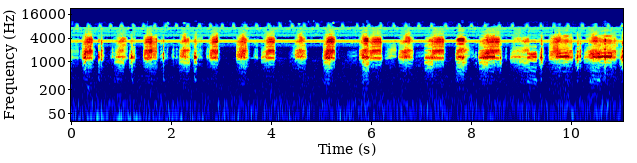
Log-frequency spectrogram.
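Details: Frogs croaking at the waterside in wetlands, short rasping croaks repeated about every half second, several callers overlapping, with a steady high whine running throughout.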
